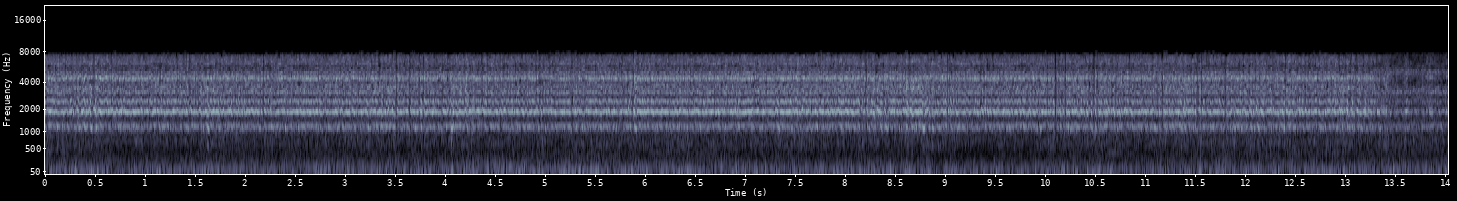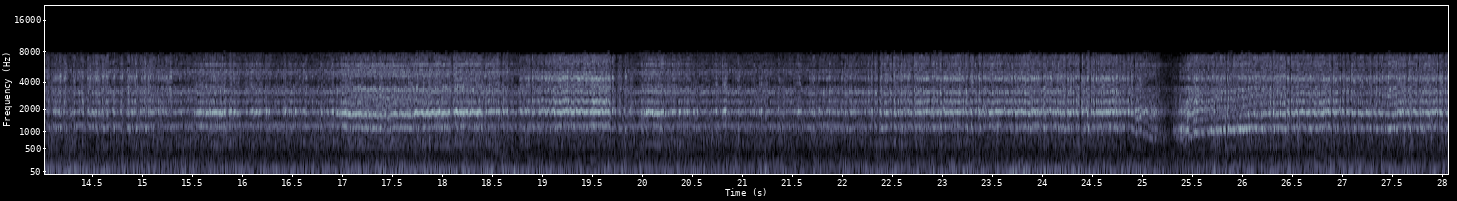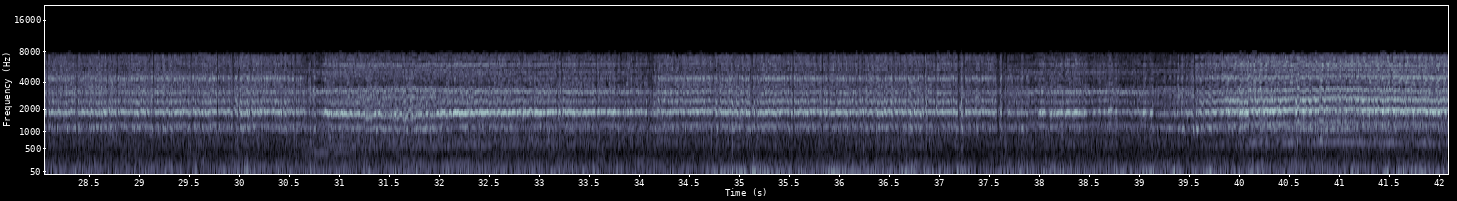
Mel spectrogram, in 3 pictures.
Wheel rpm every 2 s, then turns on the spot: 160, 160, 160, 160, 160, 160, 160, 160, 160, 160, 160, 160, 120, 160, 160, 160, 160, 160, 160, 160, 160.
none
